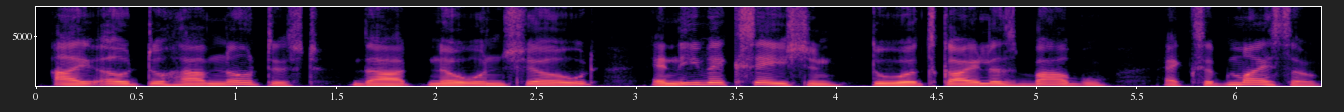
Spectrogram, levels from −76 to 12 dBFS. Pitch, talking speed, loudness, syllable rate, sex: 155 Hz, 150 wpm, -17 LUFS, 5.0 syllables/s, male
